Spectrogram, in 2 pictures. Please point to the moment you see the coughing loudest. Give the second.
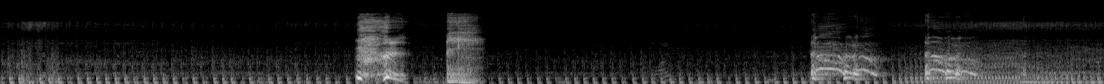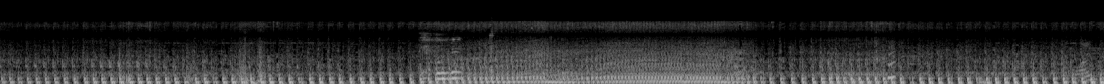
4 s.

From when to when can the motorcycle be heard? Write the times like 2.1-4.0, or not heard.
0.0-22.0.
